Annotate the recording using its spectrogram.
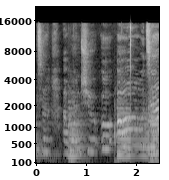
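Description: A female voice singing a pop melody over chords played on an electronic keyboard with a piano sound. New chords are struck about half a second in and again near the end.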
